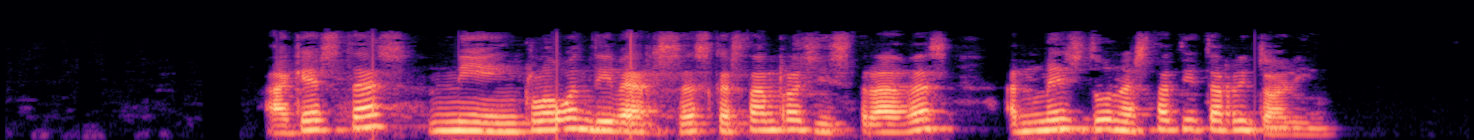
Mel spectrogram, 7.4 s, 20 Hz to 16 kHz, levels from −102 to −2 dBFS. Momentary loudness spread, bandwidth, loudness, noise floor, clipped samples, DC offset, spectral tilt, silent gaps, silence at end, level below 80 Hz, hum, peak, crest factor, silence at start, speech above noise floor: 7 LU; 7.4 kHz; -16 LUFS; -90 dBFS; under 0.1%; under 0.1%; -7 dB/octave; none; 0.7 s; -58 dBFS; none; 0 dBFS; 16 dB; 1.35 s; 74 dB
